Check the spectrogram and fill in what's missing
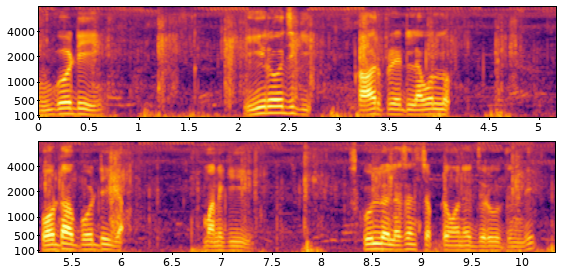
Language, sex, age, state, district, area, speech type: Telugu, male, 18-30, Andhra Pradesh, Bapatla, rural, spontaneous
